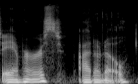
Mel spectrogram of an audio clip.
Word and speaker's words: Amherst: I mean, if he were that smart, he would know that it's not pronounced Amherst. We are recording this on my dad's birthday. He is a graduate. It's just Amherst. That's it.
